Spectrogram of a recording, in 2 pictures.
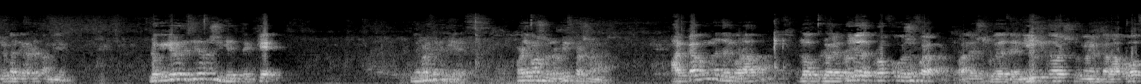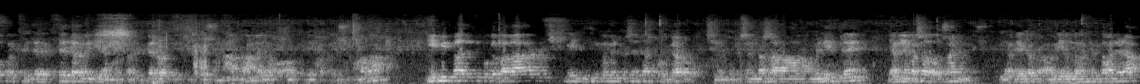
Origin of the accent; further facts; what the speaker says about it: Ourense, Galicia, Spain; yo soy de Orense, una de las provincias de Galicia, cerca de Zamora.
